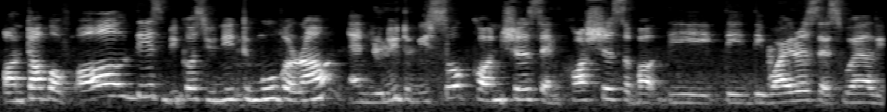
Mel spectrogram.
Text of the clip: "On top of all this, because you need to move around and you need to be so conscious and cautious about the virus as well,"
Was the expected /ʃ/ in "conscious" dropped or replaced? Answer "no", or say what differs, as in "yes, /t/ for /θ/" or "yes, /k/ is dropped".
no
